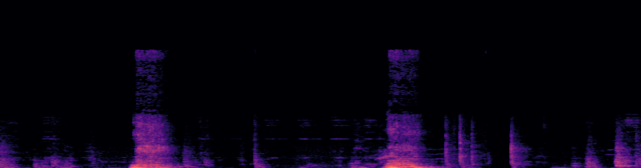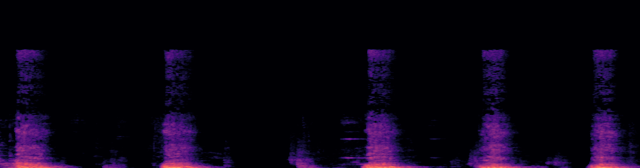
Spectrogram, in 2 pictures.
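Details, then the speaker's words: Pregnant ewe with a cough, possibly choking, not eating much and listless; massage and herbal treatment did not help: repeated harsh, choking-sounding coughs, about seven bursts in sixteen seconds. "ya kebetulan domba saya mengalami batuk seperti di ini videonya"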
